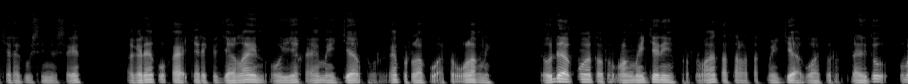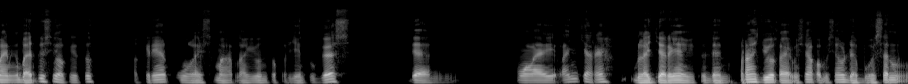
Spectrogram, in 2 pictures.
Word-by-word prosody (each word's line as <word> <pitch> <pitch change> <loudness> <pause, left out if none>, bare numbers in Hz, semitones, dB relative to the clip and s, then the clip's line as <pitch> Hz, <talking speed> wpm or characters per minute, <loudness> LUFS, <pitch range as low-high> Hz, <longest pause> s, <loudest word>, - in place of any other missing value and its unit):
cara 90 -1 -5
aku 95 - -8
bisa 90 0 -9
nyelesain" 85 +3 -3 0.5
akhirnya 90 +5 +4
aku - - -3
kayak 95 -2 +1
cari 95 -3 -1
kerjaan 90 0 0
yang - - +3
lain, 105 -1 +5
"oh 90 - -3
iya 100 +3 +1
kayak 100 - -2
meja 95 0 +2
per 95 -3 -18 0.2
perlu 95 - -3
aku - - -6
atur - - -8
ulang 105 0 +3
nih." 90 - -9 0.5
Ya - - -3
udah - - +10
aku - - -34
ngatur 100 -4 -1
ulang 95 0 0
meja 100 +3 +3
nih, 105 -1 +4
pertama 105 +3 -2
tata 95 +1 -6
letak 90 - -10
meja 90 -2 +2
aku 90 0 -7
atur 85 - -8
dan 90 +1 0
itu 135 +7 +1
lumayan 105 -1 +1
ngebantu 95 +9 +1
sih - - -1
waktu 100 - -6
itu. 130 - -6 0.4
Akhirnya 110 +6 -2
aku - - -50 0.2
mulai 95 -1 -2
semangat 90 -1 -8
lagi 90 +1 -8
untuk 90 -1 -10
ngerjain 90 -1 -10
tugas 95 -2 0 0.6
dan 95 -1 +1 0.8
mulai 100 -1 -1
lancar 125 -1 -6
ya, 120 - 0 0.2
belajarnya 95 +1 +5
gitu, - - -13
dan 85 0 -1
pernah 115 +1 +4
juga 105 -4 +5
misalnya 90 +5 -1
kalau - - -3
misalnya 110 +3 +1
udah - - -3
bosen. 90 +4 +1
95 Hz, 210 wpm, -25 LUFS, 90-105 Hz, 0.8 s, udah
